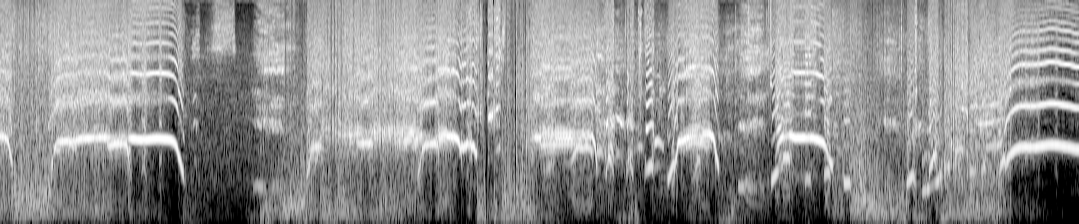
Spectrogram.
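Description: Two women screaming and laughing on a reverse-bungee slingshot ride as it flings and flips them: a string of long, high-pitched screams, one after another, with a short break about two seconds in.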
